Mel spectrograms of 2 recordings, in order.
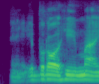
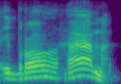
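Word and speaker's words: إبراهيم: mengikuti millata ibrahima yaitu adalah millahnya Nabi Ibrahim ibrahima ini ya menurut riwayat dari Imam Hisyam dan juga sebagian dari ee riwayat Imam Ibnu Zakwan ya dari jalur Imam eh ya Ibnu Amir ya qiraah Sabah membacanya ibrahama jadi haknya ini di fathah ibrahama maka ada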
